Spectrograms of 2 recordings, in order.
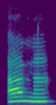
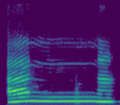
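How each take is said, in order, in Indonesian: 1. Bunyi n di tengah dibaca pendek. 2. Bunyi n di tengah ditahan panjang. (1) "Cara bacanya ana" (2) "kalau ada tasdid berarti harus lama"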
